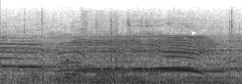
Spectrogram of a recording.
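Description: Baseball players' long, drawn-out shouts during fielding practice, two voices overlapping, each call held for a second or more.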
